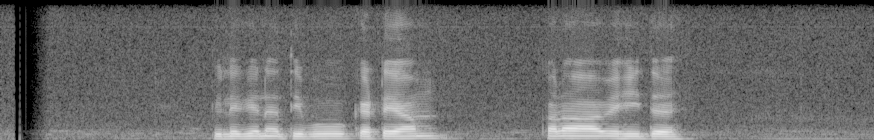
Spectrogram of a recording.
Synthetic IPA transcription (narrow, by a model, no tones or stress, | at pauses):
piliɡenət̪ibukæʈejam | kalaːʋeɦid̪ə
